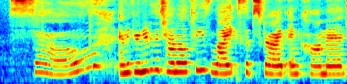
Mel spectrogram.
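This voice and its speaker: With noticeable background noise behind her, a woman speaks at a moderate pace. Her pitch variation is ordinary. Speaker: tarot reader. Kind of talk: pick-a-card tarot reading.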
